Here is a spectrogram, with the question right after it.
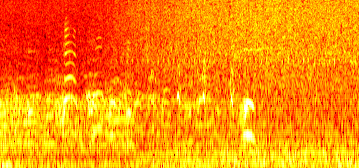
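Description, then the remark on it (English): A flock of geese honks steadily in the background at a marsh in the morning, overlapping calls forming a soft, continuous murmur over a constant hiss of wind through the grass. “In first collecting in the morning, you hear a murmur of geese in the background.”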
